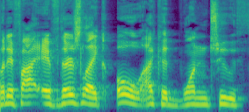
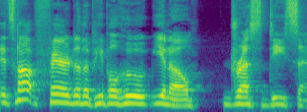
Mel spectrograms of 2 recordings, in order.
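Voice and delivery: ordinary delivery

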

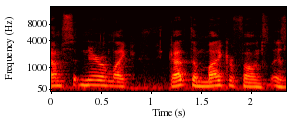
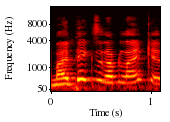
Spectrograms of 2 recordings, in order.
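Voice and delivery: very high, loud, shrill put-on German accent; 10 semitones higher, 9 dB louder than usual. On the show, asking a co-host to do the accent, in a fake german accent. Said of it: "Please do your accent".

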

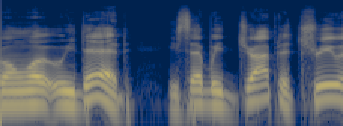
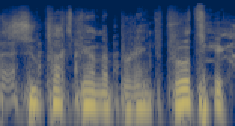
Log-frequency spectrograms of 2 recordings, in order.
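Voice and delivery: imitated whispering. Retelling how a friend kept whispering a request: imitating Adrian whispering. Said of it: "he kept whispering to me".

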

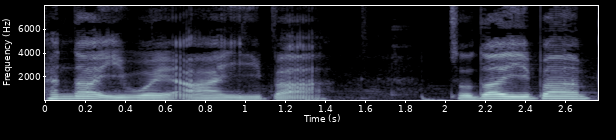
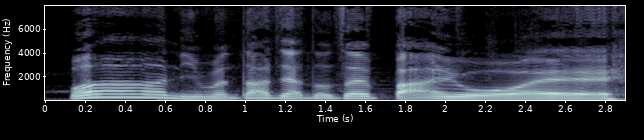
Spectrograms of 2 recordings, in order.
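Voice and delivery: mock-happy cheerful voice, higher and louder; 6 semitones higher, 4 dB louder than usual. Retelling what a kid said to his family, retelling a happy remark. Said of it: "开心的说".

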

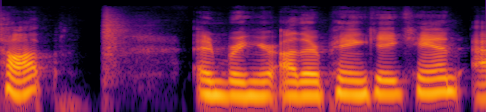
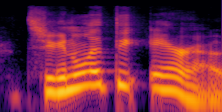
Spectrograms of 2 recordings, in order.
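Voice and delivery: normal talking voice

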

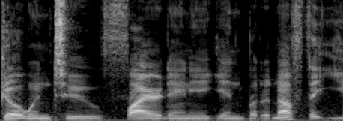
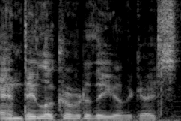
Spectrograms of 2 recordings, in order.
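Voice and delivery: usual speaking voice

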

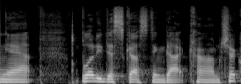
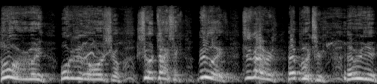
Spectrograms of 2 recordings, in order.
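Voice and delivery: very high, sped-up horror host voice; 14 semitones higher than usual. Doing a podcast intro as another host: fast Robert Frank impression. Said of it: "I'm doing it at the speed of him fast forward".

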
